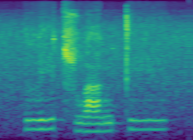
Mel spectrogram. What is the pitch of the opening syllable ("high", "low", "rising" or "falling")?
high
